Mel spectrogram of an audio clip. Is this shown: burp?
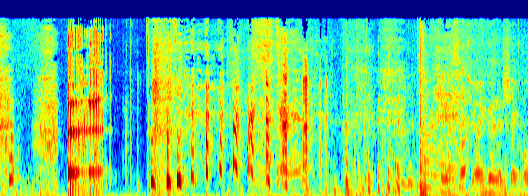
yes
